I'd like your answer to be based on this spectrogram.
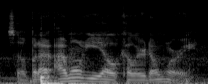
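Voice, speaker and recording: A young man streaming a game late at night, talking softly and calmly, almost whispering so as not to wake anyone. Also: lowish voice, a little fast, gravelly, background noise. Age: young adult. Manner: soft, calm, near-whispering. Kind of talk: casual gaming stream chat. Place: room at home, late at night.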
